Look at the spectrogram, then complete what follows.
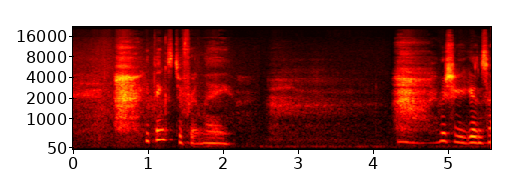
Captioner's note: sighs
